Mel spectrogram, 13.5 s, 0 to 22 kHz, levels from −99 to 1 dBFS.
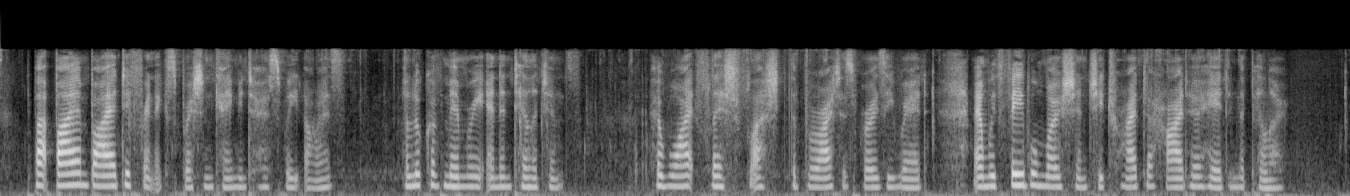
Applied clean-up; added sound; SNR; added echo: neural separator model SepFormer DNS4.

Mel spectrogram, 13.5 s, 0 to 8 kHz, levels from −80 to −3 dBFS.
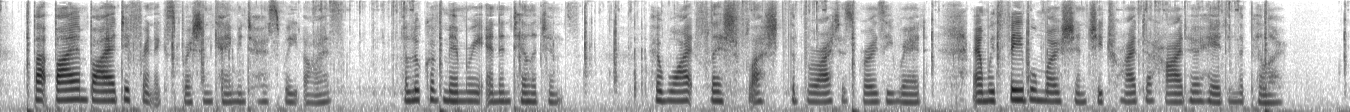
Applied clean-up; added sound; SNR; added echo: none; Keys jangling; 14 dB; none.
